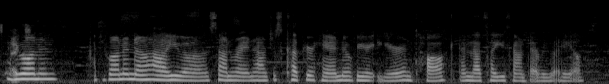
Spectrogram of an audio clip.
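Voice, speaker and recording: A woman co-hosts a relaxed live stream, laughing easily between answers. Her voice sits at a middle pitch over faint music. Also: fast, poor audio. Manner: light, laughs often, reads chat questions. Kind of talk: casual stream chat.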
